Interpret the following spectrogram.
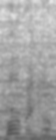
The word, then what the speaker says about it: Birmingham: BIRMINGHAM IS HOW THEY PRONOUNCE IT IN THE UK.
